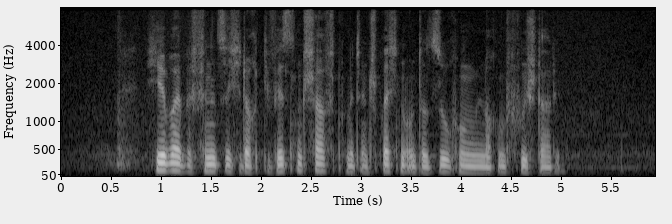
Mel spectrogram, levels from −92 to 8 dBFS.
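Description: No technical faults can be heard anywhere in this speech.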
